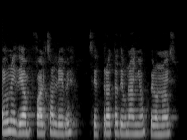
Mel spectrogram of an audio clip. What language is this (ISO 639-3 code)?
spa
